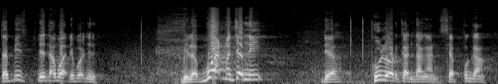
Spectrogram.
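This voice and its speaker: Malaysian Malay-accented male preacher, high voice, lively joking storyteller. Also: fairly quick, slightly rough. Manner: animated storytelling with jokes and chanted recitation. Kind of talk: humorous sermon.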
